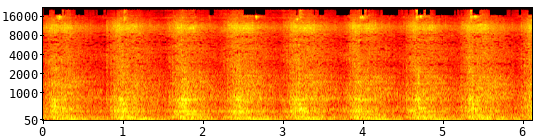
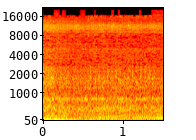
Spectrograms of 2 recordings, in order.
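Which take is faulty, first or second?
first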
